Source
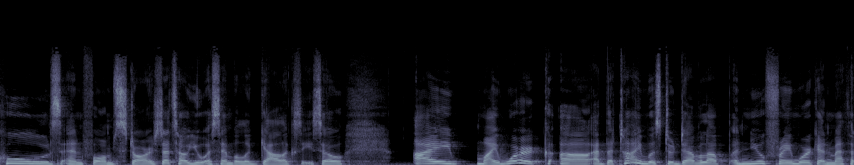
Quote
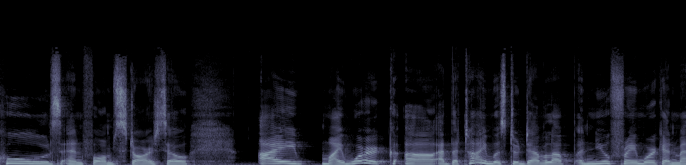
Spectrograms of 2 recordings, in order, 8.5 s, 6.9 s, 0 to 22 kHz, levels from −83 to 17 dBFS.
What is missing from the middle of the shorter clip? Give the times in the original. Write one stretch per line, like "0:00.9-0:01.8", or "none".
0:01.6-0:03.2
